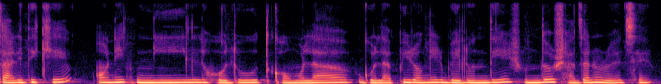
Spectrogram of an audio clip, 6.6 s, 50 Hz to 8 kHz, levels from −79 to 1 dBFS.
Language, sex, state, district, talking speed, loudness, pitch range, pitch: Bengali, female, West Bengal, Darjeeling, 110 wpm, -11 LUFS, 215-235 Hz, 225 Hz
